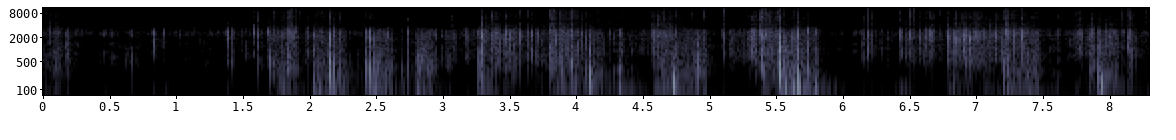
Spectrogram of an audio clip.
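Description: Long painted nails scratch and tap across a flat sheet of clear plastic bubble wrap. Quiet, dry crinkling and crunchy scratches come in quick bursts with short pauses, each sound bright and dying away almost at once.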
